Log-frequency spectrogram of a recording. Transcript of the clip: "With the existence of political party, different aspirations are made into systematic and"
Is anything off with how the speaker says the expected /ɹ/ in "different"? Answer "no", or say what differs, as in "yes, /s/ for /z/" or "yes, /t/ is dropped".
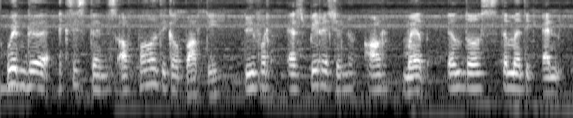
yes, /ɹ/ is dropped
